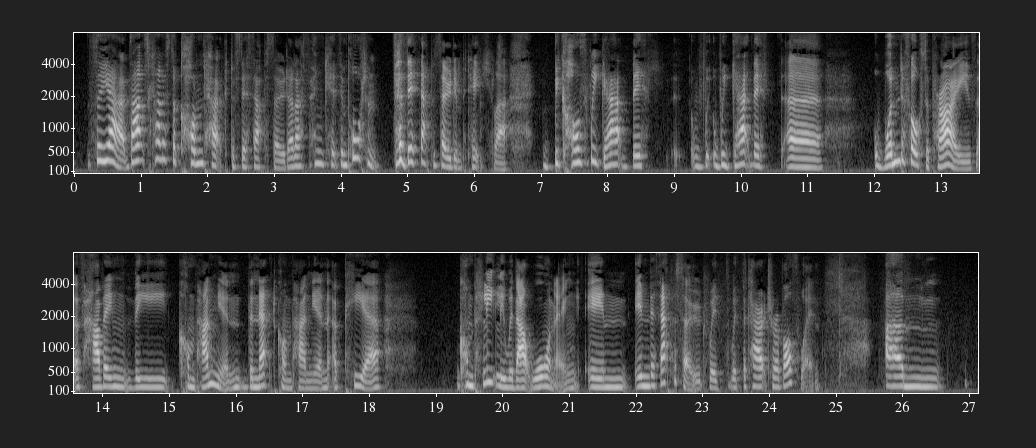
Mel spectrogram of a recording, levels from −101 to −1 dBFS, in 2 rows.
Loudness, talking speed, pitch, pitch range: -31 LUFS, 115 wpm, 195 Hz, 180-235 Hz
